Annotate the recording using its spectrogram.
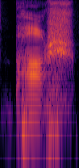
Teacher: it's bhash with the retroflex sh, and so comes bhas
